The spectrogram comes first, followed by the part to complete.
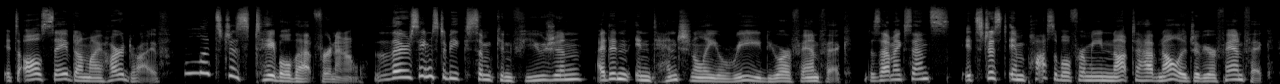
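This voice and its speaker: A woman's voice: mid-range voice, very animated, moderate pace, hardly any pauses, no echo, clean studio sound, lightly acted. A woman voicing a personal computer in a video game, polite, literal and affectionate, with formal, precise, wordy phrasing. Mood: earnest, cautionary. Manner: formal, precise, verbose wording. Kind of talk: video game character voice acting.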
